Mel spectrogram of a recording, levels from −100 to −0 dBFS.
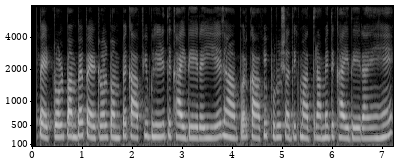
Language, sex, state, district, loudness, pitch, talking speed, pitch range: Hindi, female, Chhattisgarh, Sarguja, -32 LUFS, 245 Hz, 190 wpm, 235-255 Hz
